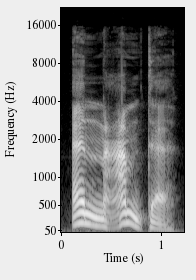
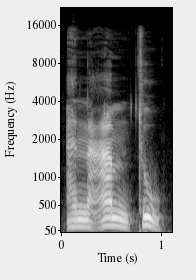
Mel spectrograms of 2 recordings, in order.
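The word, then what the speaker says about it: أَنْعَمْتَ: For the word an'amta, pay attention not to say an'amtu with dhamma because it completely changes the meaning as well. An'amta means you have bestowed.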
